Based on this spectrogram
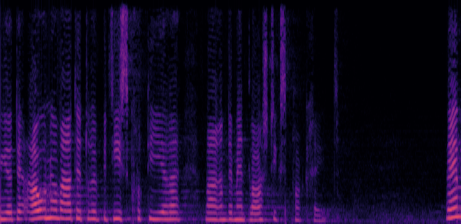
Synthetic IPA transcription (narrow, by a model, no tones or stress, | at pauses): ydəʔaʊnɔvɛɐdədʁybəd̥iskʰutiːəʁəvɛːʁəntəmɛntlɑʃtɪkspʰakʰɛːt | vɛn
